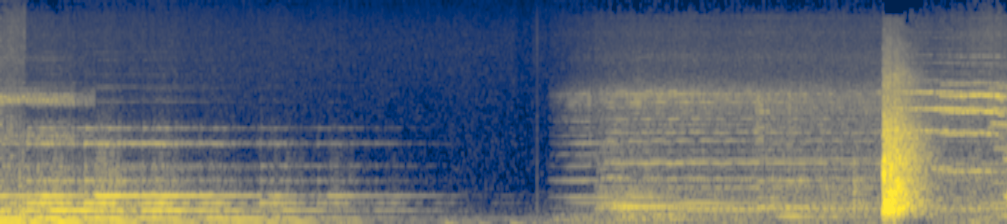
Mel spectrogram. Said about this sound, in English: Someone banging on the back door.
